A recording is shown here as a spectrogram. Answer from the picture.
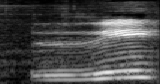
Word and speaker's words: ऋ: ऋ का वर्तमान उच्चारण री के जैसे होने लगा है। र प्लस ई उच्चारण जो होता है री कहते हैं, तथा इसका उच्चारण करते समय जो हमारी जिह्वा होती है वो मूर्धा को स्पर्श करती है, अतः ये शुद्ध स्वर नहीं है। री का जो उच्चारण होता है वो शुद्ध तरीके से नहीं होता है, री कह देते हैं।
